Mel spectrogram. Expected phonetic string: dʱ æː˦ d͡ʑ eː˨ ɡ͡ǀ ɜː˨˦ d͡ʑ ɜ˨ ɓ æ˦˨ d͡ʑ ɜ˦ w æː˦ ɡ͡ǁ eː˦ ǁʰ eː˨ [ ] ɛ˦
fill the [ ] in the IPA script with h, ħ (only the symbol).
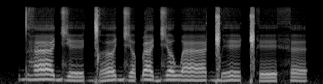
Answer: h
